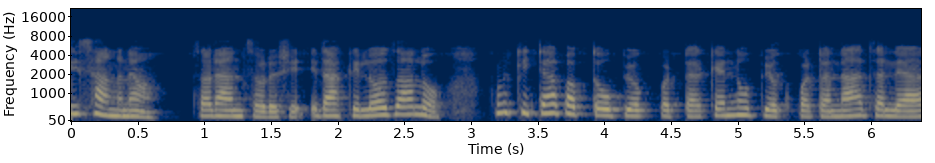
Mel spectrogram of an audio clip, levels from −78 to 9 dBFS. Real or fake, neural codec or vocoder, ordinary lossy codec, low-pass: fake; codec, 16 kHz, 2 kbps, FunCodec, trained on Chinese and English, 25 frames a second; none; none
